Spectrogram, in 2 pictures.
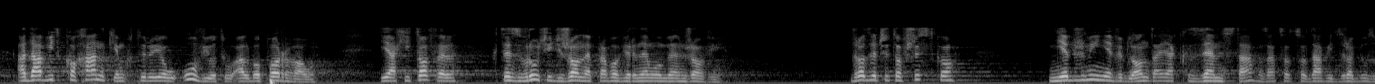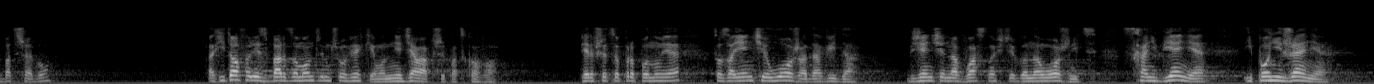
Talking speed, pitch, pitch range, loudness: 125 wpm, 160 Hz, 145-180 Hz, -28 LUFS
